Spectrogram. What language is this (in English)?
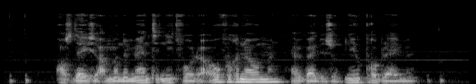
Dutch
